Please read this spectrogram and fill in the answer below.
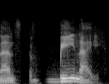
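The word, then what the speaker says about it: Binay: That's uh that's the that's the pronunciation n binai basically him for a commitment which was sat at 15% of the total amount of the projects.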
